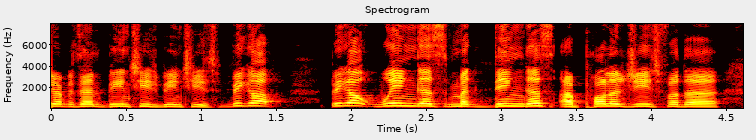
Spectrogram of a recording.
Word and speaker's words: Wingus McDingus: Stop mispronouncing my name as Wingus Dingus. It's Wingus McDingus.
